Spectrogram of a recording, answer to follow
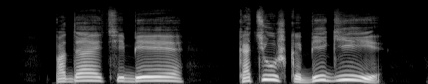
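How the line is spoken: Shrill squeal. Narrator (Russian): взвизгнул Мишка

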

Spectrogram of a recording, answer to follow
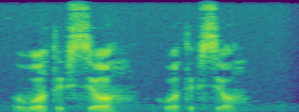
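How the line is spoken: Senseless muttering. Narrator (Russian): бессмысленно бормоча

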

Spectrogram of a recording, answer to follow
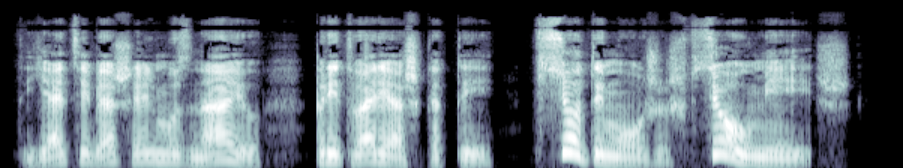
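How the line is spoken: Old woman, laughing joyfully. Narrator (Russian): Старуха смеется радостно и говорит

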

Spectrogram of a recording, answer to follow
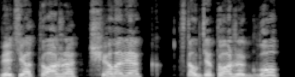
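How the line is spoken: Respectable gentleman shouting. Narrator (Russian): господин почтенной наружности и закричит

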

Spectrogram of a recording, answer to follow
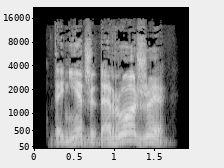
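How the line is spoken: Yelled. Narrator (Russian): завопил он

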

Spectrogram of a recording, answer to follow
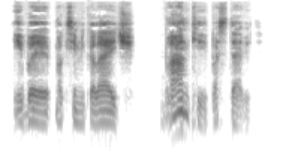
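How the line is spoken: Undertone. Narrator (Russian): сказал вполголоса

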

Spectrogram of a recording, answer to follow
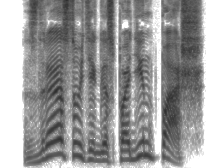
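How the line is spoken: Shouting from afar. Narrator (Russian): закричал Жак, едва завидев пажа издалека

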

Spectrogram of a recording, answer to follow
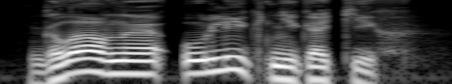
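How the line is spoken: Calm statement. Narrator (Russian): спокойно сказал исправник

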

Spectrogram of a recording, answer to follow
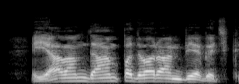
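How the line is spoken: Shout. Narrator (Russian): крикнул он

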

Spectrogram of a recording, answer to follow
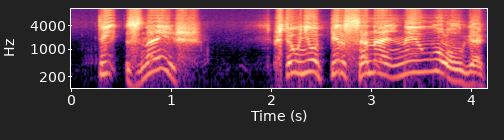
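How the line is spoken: Shouting. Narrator (Russian): кричал Рашпиль

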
